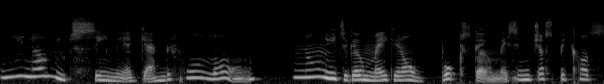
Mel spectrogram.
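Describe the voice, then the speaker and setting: A woman's growling put-on character voice, fairly high in pitch with very wide pitch swings, at a moderate pace. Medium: read story. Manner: sardonic, clipped, swearing.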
